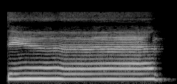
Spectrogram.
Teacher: This ikhfa is light, so keep your tongue straight.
